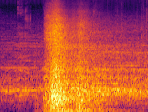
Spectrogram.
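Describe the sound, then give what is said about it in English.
A wrestler's fallout flipping body slam from the top rope lands as a single heavy thud on the ring, followed by a sustained crowd roar. “Bandido hits Dante Martin with a fallout flipping body slam from the top rope.”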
